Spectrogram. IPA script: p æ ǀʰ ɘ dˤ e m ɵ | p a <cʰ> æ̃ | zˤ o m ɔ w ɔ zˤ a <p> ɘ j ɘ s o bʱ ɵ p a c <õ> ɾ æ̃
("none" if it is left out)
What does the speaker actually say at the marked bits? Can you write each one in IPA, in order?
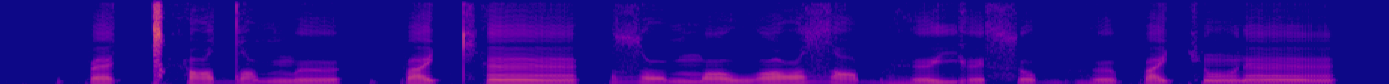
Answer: cʰ, bʱ, õ

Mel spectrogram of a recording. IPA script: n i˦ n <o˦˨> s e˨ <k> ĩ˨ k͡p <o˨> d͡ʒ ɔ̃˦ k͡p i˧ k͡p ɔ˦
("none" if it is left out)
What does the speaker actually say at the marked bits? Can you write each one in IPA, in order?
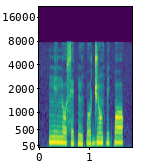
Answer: o˦˨, k͡p, o˨˦

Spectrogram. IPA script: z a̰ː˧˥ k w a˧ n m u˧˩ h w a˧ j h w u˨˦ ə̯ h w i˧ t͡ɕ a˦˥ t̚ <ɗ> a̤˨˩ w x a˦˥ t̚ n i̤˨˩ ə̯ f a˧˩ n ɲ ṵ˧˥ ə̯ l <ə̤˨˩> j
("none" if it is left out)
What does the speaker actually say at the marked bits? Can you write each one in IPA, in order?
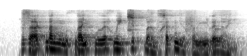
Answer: ɓ, a̤˨˩

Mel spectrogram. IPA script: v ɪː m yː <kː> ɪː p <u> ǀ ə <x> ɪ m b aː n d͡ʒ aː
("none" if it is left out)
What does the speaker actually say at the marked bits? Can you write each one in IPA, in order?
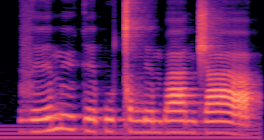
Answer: k, u, ŋ

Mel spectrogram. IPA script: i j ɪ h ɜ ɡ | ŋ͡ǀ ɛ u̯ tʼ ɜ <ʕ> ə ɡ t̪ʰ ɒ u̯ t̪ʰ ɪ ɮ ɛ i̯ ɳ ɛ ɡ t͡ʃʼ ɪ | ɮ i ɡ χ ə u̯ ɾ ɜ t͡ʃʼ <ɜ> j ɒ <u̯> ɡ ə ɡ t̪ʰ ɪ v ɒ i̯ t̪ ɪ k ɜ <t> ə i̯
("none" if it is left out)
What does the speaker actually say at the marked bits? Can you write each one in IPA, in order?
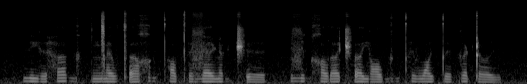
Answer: χ, ɜ, u̯, ʈ

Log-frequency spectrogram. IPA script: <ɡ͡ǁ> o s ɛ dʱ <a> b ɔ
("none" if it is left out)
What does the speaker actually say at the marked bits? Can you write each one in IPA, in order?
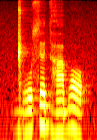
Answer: ɡ͡ǁ, a

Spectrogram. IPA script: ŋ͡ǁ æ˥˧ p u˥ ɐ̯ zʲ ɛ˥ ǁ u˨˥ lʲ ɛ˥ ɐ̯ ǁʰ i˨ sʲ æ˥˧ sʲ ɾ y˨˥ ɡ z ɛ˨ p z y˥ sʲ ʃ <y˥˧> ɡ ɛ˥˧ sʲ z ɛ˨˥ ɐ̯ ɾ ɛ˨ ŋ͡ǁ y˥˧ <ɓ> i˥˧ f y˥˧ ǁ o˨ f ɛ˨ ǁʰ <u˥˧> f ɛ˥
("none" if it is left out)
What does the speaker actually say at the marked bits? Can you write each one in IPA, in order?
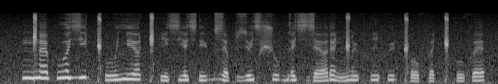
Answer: u˥˧, f, u˨

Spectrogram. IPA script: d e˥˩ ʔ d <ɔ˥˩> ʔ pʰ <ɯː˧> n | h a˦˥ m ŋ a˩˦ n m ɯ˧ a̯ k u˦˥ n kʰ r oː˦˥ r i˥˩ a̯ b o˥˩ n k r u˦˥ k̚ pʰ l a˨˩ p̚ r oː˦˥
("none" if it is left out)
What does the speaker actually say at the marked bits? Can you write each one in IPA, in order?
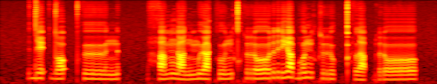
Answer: ɔ˦˥, ɯː˧

